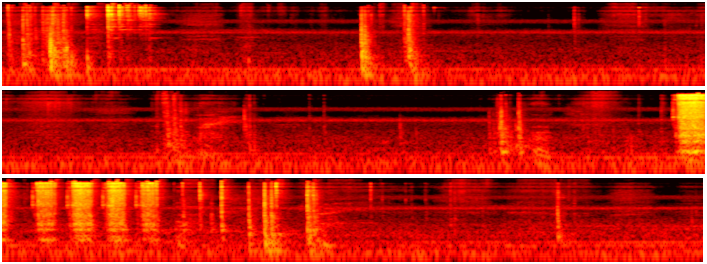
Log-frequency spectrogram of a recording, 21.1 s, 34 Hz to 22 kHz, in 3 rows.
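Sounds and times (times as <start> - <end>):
power tool running bolts: 13.7 - 15.8.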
